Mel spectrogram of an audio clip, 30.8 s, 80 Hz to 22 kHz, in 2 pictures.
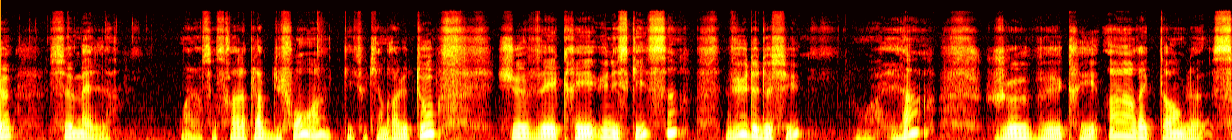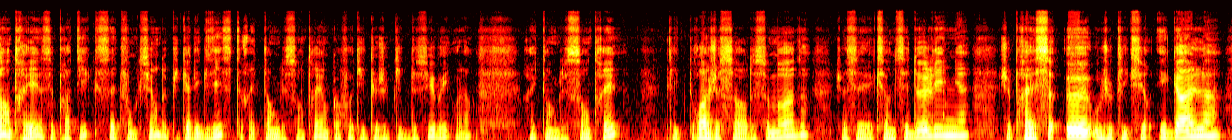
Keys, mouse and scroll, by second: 0.1-2.5 typing, 3.7-6.5 typing, 8.1 click, 9.6 click, 10.6 click, 12.1-13.0 right drag, 13.9 click, 15.9 click, 19.1 click, 20.9 click, 23.0 click, 23.8 right click, 25.2 click, 26.7 click, 29.5 e.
